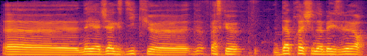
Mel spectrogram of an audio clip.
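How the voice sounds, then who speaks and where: A man's voice: mid-range voice, steady tone, takes it slowly, mellow. A man streaming a casual wrestling recap, chatty and hesitant, with frequent restarts. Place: home streaming setup. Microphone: streaming microphone.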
